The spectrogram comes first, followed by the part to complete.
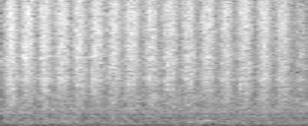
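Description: Two palms rubbed together vigorously, skin on skin, in fast, even back-and-forth strokes that stop at the end.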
